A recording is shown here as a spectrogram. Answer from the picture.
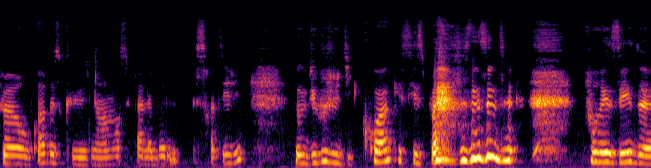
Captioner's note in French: rires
